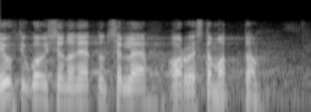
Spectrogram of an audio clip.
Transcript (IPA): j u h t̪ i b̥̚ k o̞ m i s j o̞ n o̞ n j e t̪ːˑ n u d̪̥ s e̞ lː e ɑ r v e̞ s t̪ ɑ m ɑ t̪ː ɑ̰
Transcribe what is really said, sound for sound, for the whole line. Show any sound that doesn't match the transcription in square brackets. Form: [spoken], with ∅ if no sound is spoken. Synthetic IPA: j u h t̪ i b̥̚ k o̞ m i s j o̞ n o̞ n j [æ] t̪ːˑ n u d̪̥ s e̞ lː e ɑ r v e̞ s t̪ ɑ m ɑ t̪ː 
